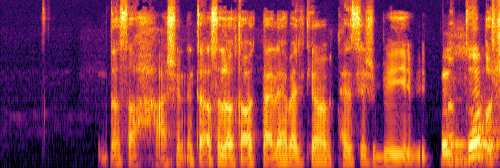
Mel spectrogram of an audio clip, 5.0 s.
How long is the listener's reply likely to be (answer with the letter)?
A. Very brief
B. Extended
B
